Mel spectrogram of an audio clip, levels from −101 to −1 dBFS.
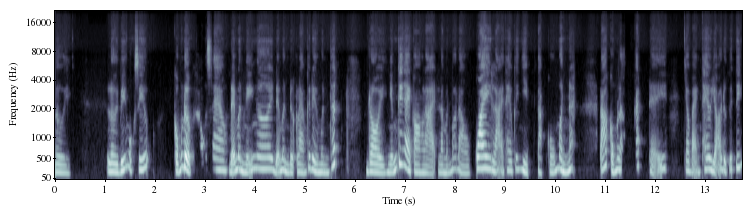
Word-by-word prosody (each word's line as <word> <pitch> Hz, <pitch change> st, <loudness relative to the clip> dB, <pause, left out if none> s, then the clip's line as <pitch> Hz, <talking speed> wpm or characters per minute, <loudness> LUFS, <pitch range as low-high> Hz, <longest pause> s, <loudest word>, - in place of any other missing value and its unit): lười, 180 Hz, -3 st, -2 dB, 0.7 s
lười 200 Hz, -3 st, +3 dB
biếng 230 Hz, -, +3 dB
một 230 Hz, -, -5 dB
xíu 250 Hz, +3 st, +2 dB, 0.5 s
cũng -, -, +2 dB
được -, -, +9 dB, 0.2 s
hổng 405 Hz, -, -11 dB
sao 245 Hz, -4 st, -2 dB
để 200 Hz, -, +2 dB
mình 245 Hz, -1 st, +3 dB
nghỉ 185 Hz, +5 st, 0 dB
ngơi 265 Hz, -1 st, 0 dB
để 205 Hz, -4 st, -1 dB
mình 220 Hz, -5 st, +1 dB
được 180 Hz, 0 st, -3 dB
làm 185 Hz, -2 st, -2 dB
cái 280 Hz, -, -3 dB
điều 235 Hz, -6 st, +3 dB
mình 185 Hz, -1 st, -1 dB
thích, 370 Hz, -, 0 dB, 0.6 s
rồi 190 Hz, -4 st, +2 dB
những 185 Hz, +5 st, +1 dB
cái 380 Hz, -, +3 dB
ngày 280 Hz, -9 st, +3 dB
còn 185 Hz, -2 st, -1 dB
lại 175 Hz, -3 st, -4 dB
là 185 Hz, -1 st, -5 dB
mình 175 Hz, +2 st, -3 dB
bắt 260 Hz, +4 st, -6 dB
đầu 165 Hz, -6 st, -6 dB
quay 275 Hz, -1 st, +6 dB
lại 205 Hz, -1 st, -2 dB
theo 225 Hz, -2 st, -3 dB
cái 260 Hz, -, -6 dB
nhịp 220 Hz, -8 st, +1 dB, 0.2 s
tập 195 Hz, -6 st, -5 dB
của 185 Hz, 0 st, -4 dB
mình 225 Hz, -5 st, +3 dB
á. 240 Hz, +5 st, +3 dB, 0.5 s
Đó 330 Hz, -, +1 dB
cũng 205 Hz, +1 st, +1 dB
là 245 Hz, -, +2 dB
một -, -, -53 dB
cách 315 Hz, +1 st, -7 dB, 0.2 s
để 275 Hz, -, -4 dB, 0.4 s
cho 225 Hz, -2 st, -2 dB
bạn 200 Hz, -2 st, -4 dB
theo 260 Hz, +5 st, 0 dB
dõi 230 Hz, +3 st, +1 dB
được 230 Hz, -, +1 dB
cái 250 Hz, -, -4 dB
tiến 300 Hz, +5 st, -1 dB
220 Hz, 230 wpm, -21 LUFS, 190-260 Hz, 0.7 s, được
